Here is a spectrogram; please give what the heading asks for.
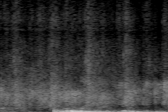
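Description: Audience applause: a steady wash of many hands clapping that swells after a brief moment and stays fairly loud, with no voices over it.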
